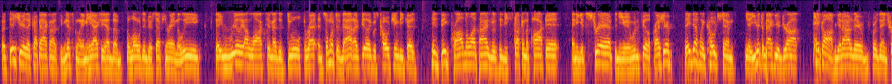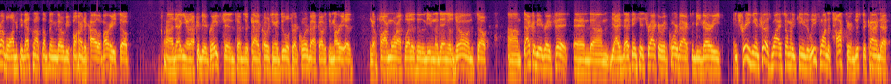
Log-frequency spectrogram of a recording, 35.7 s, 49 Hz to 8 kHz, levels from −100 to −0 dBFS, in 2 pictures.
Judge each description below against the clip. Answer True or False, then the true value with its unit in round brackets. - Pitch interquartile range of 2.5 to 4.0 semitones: True (3.4 semitones)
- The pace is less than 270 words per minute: False (290 wpm)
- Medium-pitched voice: False (125 Hz)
